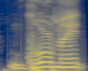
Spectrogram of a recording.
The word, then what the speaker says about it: gourmet: 它发生了一个演变哈，用这个词 evolve E-V-O-L-V-E 哈，这个词表示一个演化一个变化 from a primitive cooking form to sophisticated gourmet delicacy gourmet G-O-U-R-M-E-T 后面这个 T 是不发音的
